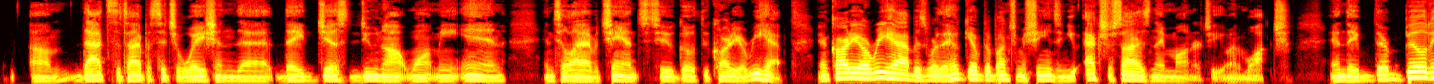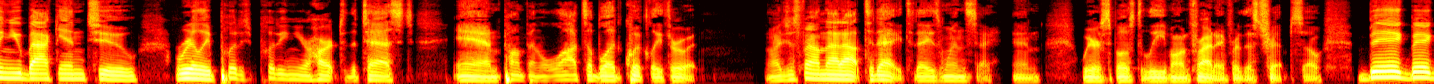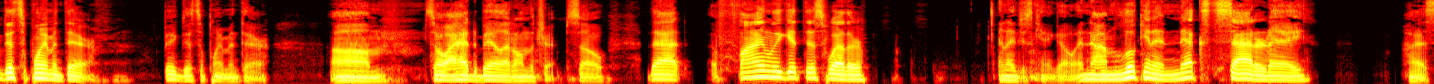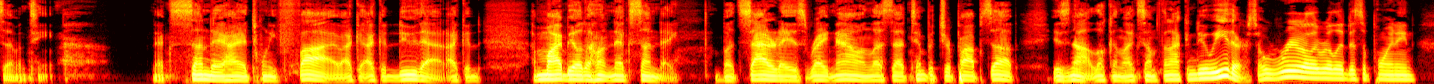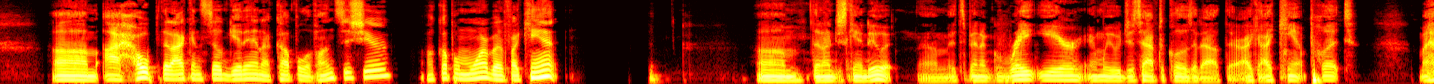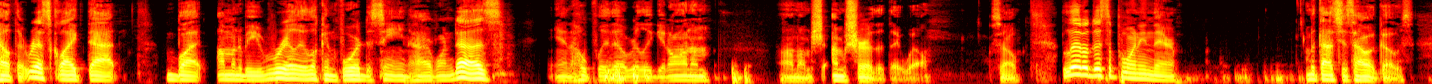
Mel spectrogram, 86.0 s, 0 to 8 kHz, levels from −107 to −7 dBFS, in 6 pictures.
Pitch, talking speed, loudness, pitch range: 105 Hz, 185 wpm, -21 LUFS, 90-120 Hz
